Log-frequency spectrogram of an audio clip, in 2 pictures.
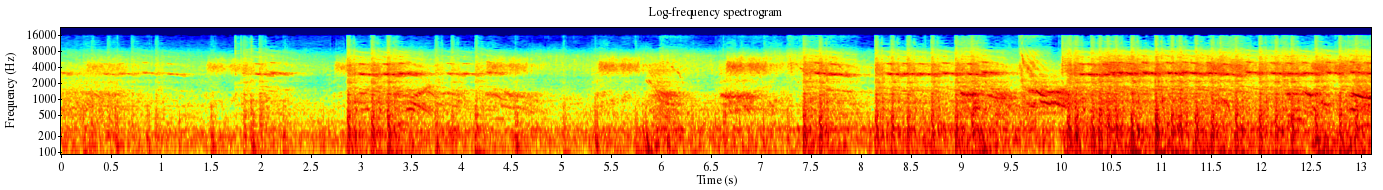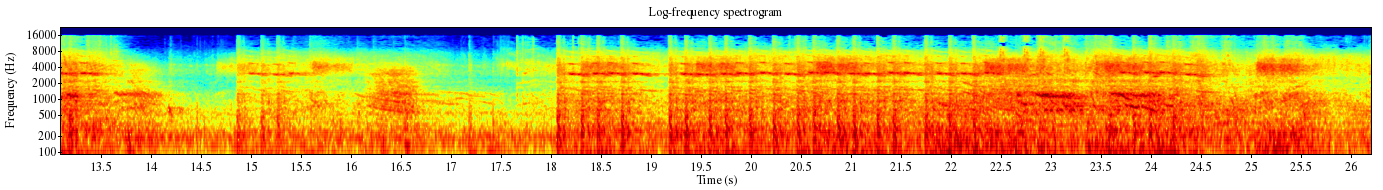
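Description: Laser rifles fire in rapid bursts.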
